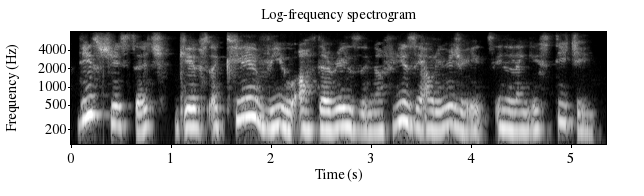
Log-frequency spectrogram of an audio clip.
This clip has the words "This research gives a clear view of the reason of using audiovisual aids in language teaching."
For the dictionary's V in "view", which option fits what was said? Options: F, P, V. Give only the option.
V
